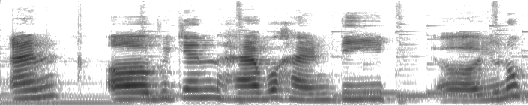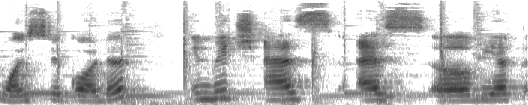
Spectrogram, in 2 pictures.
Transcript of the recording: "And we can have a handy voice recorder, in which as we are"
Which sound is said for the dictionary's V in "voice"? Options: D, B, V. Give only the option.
V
